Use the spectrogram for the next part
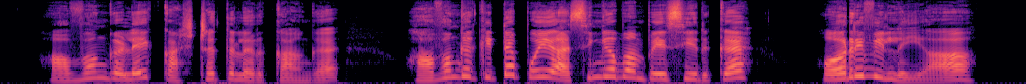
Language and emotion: Tamil, angry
